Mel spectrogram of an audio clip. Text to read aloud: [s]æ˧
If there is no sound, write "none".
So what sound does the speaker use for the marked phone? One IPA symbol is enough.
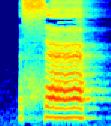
s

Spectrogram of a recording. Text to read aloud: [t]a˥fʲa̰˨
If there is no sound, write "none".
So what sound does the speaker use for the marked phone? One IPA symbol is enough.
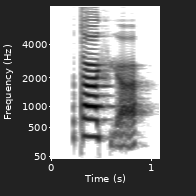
t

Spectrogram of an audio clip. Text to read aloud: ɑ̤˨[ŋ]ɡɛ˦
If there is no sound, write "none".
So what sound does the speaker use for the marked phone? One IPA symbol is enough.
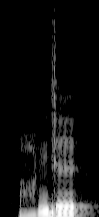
ŋ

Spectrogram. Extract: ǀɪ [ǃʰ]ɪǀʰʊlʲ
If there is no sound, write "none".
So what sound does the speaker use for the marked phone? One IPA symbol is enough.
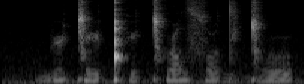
ǃʰ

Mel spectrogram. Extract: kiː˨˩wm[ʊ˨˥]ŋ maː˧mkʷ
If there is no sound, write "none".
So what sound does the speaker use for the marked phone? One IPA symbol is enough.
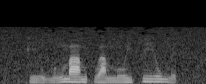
ʊ˨˥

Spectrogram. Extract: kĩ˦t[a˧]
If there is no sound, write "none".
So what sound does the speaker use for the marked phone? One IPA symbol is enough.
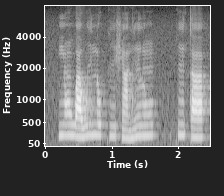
a˧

